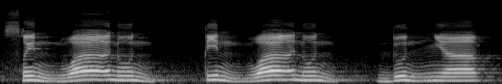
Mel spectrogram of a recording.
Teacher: On aurait dû faire idgham, mais comme ces deux lettres se sont retrouvées dans un seul mot, on ne fera pas idgham, mais on fera izhar, c'est-à-dire on lira sans ghunna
